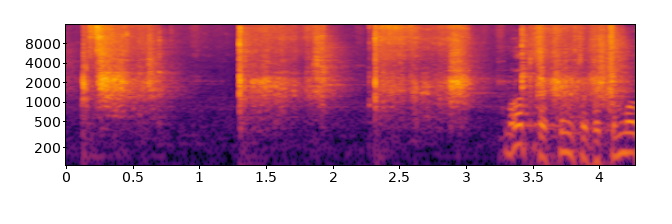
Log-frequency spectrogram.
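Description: A pad swishes across a board in quick strokes.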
